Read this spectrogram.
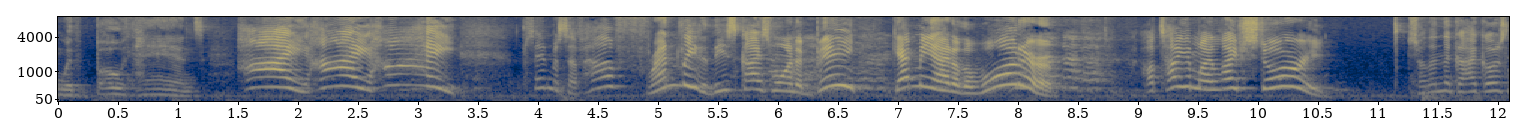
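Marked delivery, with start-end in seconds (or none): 1.5-3.3 high, loud repeated hails; excited high-pitched calls; frantic calling. Retold or imitated. Fishermen calling, waving both hands. 4.4-10.6 high, loud comic exasperation; worked-up, high-pitched complaint; exasperated. Retold or imitated. Exasperated swimmer's thoughts acted out.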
